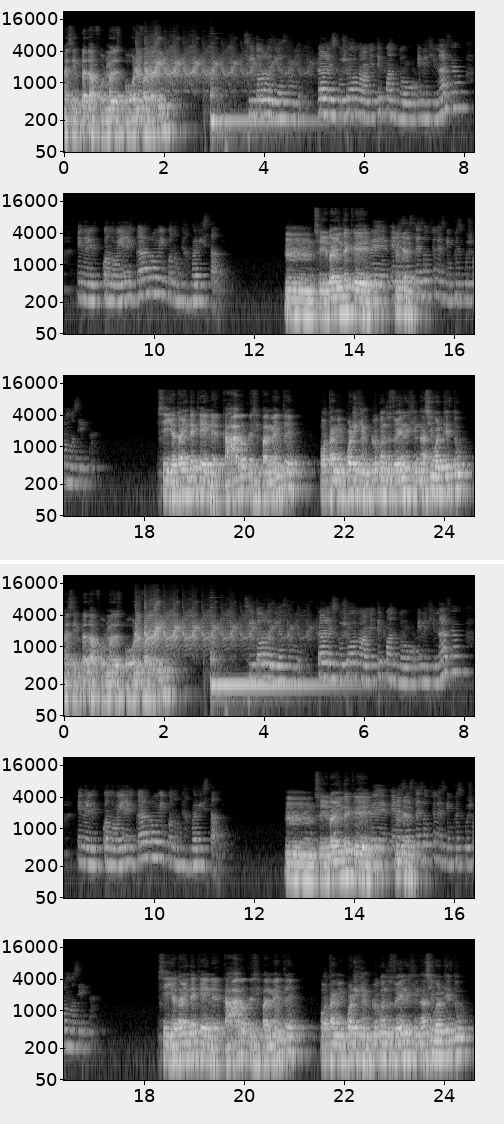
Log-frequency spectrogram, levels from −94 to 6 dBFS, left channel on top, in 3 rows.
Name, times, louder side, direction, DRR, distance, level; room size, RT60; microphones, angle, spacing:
voice 1, 0.0-2.1 12.6-14.3 14.8-15.1 18.3-21.0 21.5-24.3, left 1 dB, 80° left, -1 dB, 0.5 m, -20 dB
sound 1, 1.4-5.3, right 3 dB, 40° right, 0.4 m, -30 dB
sound 2, 2.9-6.1, right 7 dB, 15° right, 0.9 m, -29 dB
voice 2, 3.3-4.7 5.1-7.9 8.5-11.3 14.1-16.8, equal, 20° left, -7 dB, 1.1 m, -31 dB
2.1 x 2.0 x 3.0 m, 0.69 s
head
